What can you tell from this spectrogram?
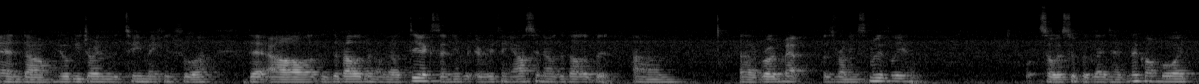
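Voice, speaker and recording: Amid noticeable background noise and audible room echo, a man speaks at a fairly quick pace and medium pitch, flat and monotone, with long, frequent pauses. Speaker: company CEO. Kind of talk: casual livestream Q&A.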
